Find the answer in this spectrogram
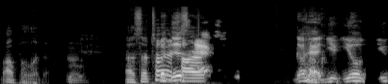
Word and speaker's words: Toyotaro: Uh how do you say his name Torataria? Tora the the old man Goku. Toyotaro?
